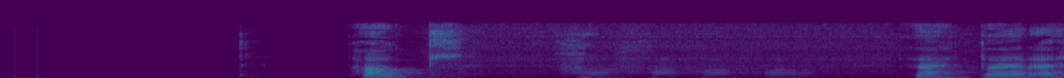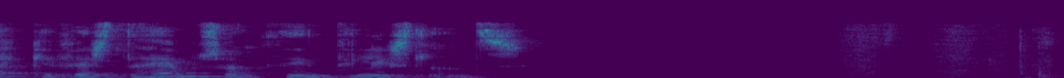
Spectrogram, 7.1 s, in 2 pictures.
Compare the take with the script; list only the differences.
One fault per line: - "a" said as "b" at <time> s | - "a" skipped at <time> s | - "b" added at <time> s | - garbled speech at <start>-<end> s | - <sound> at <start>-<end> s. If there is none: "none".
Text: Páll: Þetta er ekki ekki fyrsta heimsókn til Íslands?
- laugh at 1.8-2.8 s
- "ekki" skipped at 3.8 s
- "þín" added at 4.5 s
